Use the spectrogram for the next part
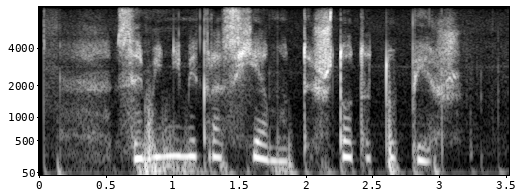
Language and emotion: Russian, neutral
